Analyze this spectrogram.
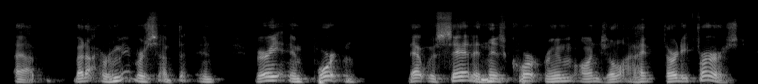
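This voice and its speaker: Here a man talks with lively intonation. Vocal fry runs through his voice. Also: moderate pace. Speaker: utility commissioner. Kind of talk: public meeting debate. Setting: meeting hall with public. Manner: halting, many fillers.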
